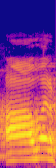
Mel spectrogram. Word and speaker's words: hour: किस आधार पर, लेकिन जैसे कि देखिए HOUR, इसको हम पढ़ते क्या है? आवर पढ़ते।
